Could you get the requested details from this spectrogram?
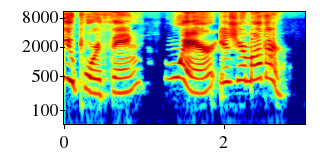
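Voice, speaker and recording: Squeaky, extremely high-pitched put-on character voice from a woman, fairly slow, with very wide pitch swings. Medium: read story. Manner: bright, wondering.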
